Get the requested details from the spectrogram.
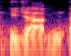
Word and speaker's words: hijab: is that how you pronounce it? Uh, yeah, hijab, uh, burqa.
